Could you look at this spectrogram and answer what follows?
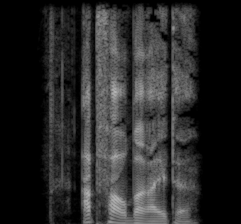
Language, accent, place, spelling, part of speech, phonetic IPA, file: German, Germany, Berlin, abfahrbereite, adjective, [ˈapfaːɐ̯bəˌʁaɪ̯tə], De-abfahrbereite.ogg
- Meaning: inflection of abfahrbereit: 1. strong/mixed nominative/accusative feminine singular 2. strong nominative/accusative plural 3. weak nominative all-gender singular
